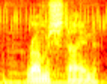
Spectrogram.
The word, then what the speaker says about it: Rammstein: Better if you didn't use a silly English a sound. Ram Ramstein. Ram Ramstein. Ramstein. E I is always pronounced I.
